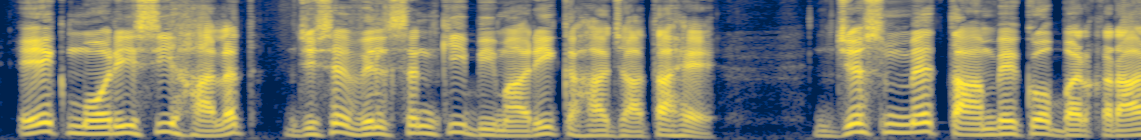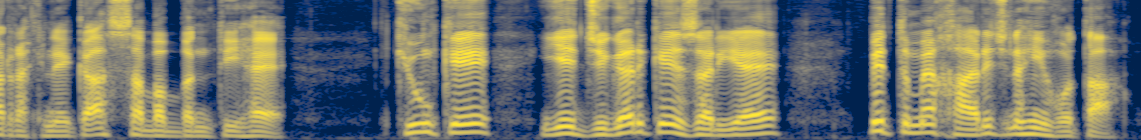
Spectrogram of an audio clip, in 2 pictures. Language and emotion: Urdu, neutral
